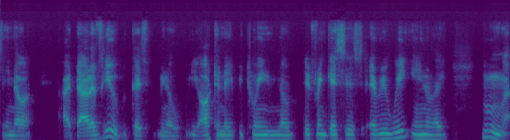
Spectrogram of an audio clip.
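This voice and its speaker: A man's voice: medium pitch, a little mellow. A man co-hosting a casual podcast, rambling and filling gaps with "you know.". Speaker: podcast co-host. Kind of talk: casual chat.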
